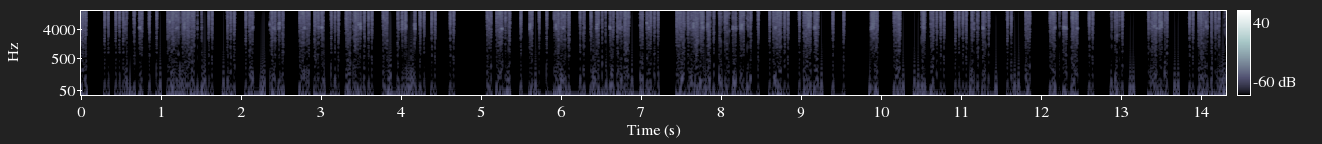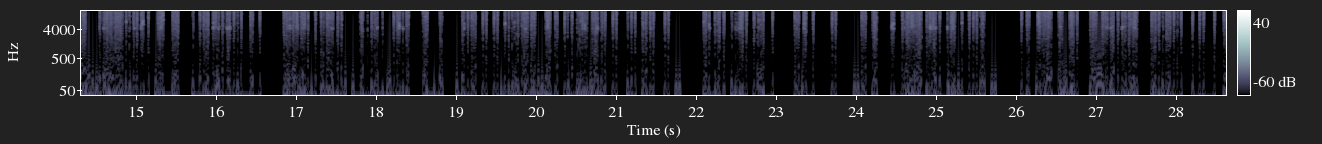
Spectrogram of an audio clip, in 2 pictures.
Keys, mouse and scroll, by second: 3.5 middle click, 6.6-9.1 middle drag, 12.4-17.4 middle drag, 18.1-19.6 middle drag, 19.6 ctrl+r, 22.4 g.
